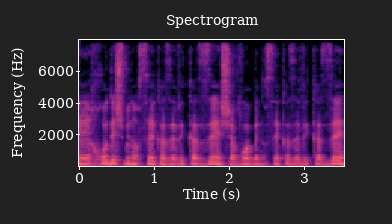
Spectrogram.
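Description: Recorded very cleanly against a silent background, a plain, everyday voice moves at a moderate pace with fairly even intonation. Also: woman. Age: 30s. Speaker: podcast host, digital marketing consultant. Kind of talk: solo podcast talk.

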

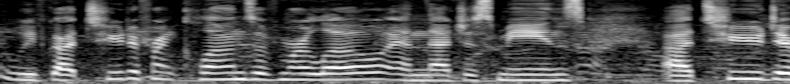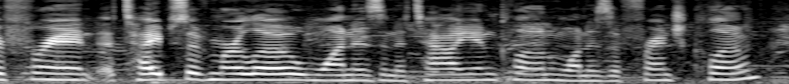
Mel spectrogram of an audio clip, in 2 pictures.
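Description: At a moderate pace, a woman speaks with a fairly high pitch and fairly even intonation in an ordinary speaking voice. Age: young. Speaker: winery owner and winemaker. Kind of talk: interview. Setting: outdoor wine festival.

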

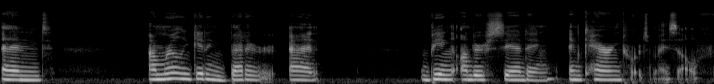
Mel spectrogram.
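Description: Pausing long and often, a woman with a dark, mellow tone and a fairly high pitch speaks at a fairly slow pace with ordinary pitch variation. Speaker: podcast host. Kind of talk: solo podcast monologue, personal talk. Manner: casual, candid.

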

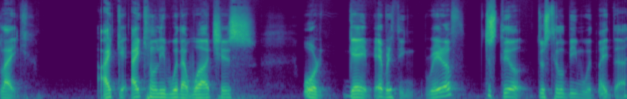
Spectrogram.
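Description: This man has a Spanish accent and a medium-pitched voice with vocal fry. His intonation stays fairly even. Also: very clean recording, silent background. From El Salvador. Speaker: sales manager. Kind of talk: interview.

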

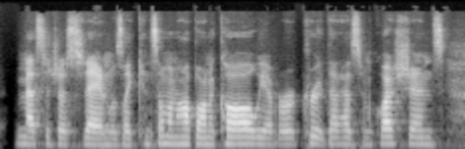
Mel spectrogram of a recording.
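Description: Speaking in an American accent, a woman holds a flat, monotone delivery at medium pitch. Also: very clean recording, silent background. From Southern California, Manhattan Beach. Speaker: college soccer player. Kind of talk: casual interview. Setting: studio.

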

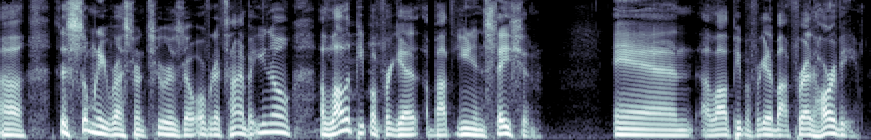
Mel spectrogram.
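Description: Over a silent background on a very clean recording, a man talks at a very fast pace. He has an American accent and ordinary pitch variation. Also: medium pitch for a man. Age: 60s. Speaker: restaurateur. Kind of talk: casual chat. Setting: studio.

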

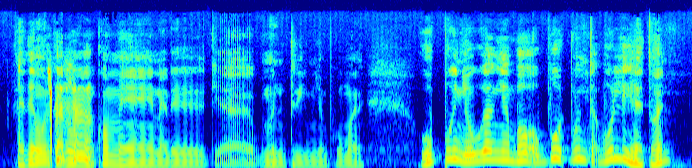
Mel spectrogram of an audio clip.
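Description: His loudness shifts in big swings. The man keeps to a moderate pace. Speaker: live stream host, entrepreneur coach. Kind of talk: casual live stream chat. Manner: animated.

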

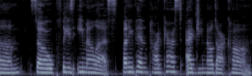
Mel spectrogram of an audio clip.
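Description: A woman's medium-pitched voice with an American accent, dark and mellow in tone, with ordinary pitch variation. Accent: Appalachian twang, slight and intermittent. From Virginia coal mining town, US. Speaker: podcast host. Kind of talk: casual chat.

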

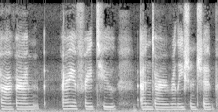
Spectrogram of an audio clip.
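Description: Noticeable noise fills the background. A woman does the talking. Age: 20s. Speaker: listener sending voice note. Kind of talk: voice message.

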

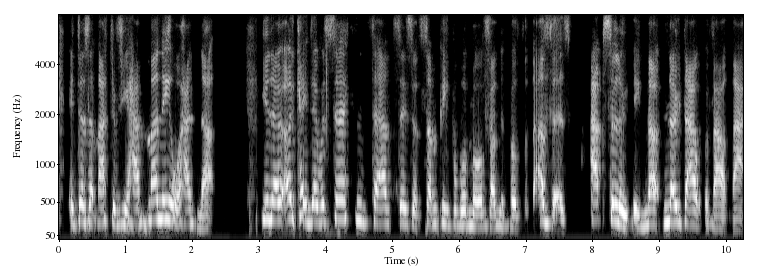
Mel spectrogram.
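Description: Lively intonation at a moderate pace, in a Yorkshire accent. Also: woman, fairly high pitch for a woman. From Yorkshire, northern England. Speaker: podcast host and coach. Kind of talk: casual interview chat. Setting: video call.

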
